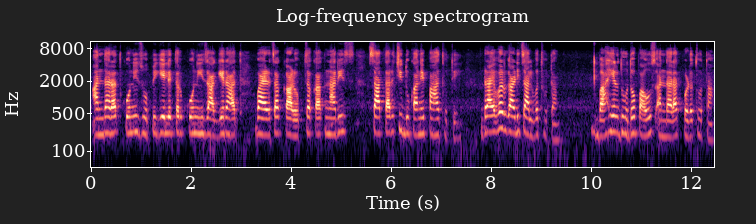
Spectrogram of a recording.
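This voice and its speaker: A woman's voice: medium pitch, level tone, unhurried, gravelly, slight background noise. A woman narrating a horror story, reading steadily, often tripping and restarting her words. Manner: reads steadily with frequent slips and restarts.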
